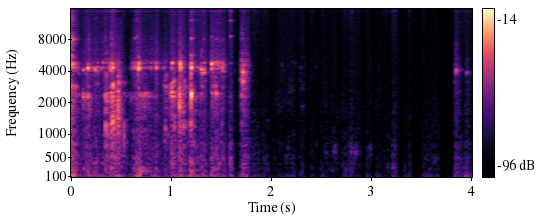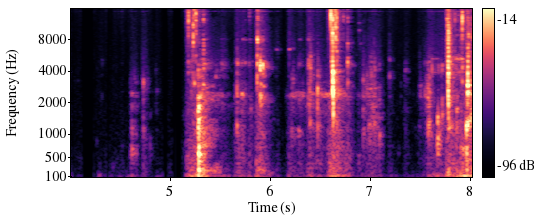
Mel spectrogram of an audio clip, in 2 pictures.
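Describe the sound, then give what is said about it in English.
Hard cheddar cheese with Parmesan is chewed in two quiet bursts of crisp, crunchy mastication separated by a few seconds of near silence. “And this is a hard cheddar cheese with Parmesan in it. And I like this. A great cheese from Trader Joe's. See how it goes with this.”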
